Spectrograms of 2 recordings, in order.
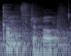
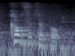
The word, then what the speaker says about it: comfortable: so in received pronunciation comfortable comfortable no no uh like you don't pronounce the second o yeah comfortable comfortable comfortable come on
